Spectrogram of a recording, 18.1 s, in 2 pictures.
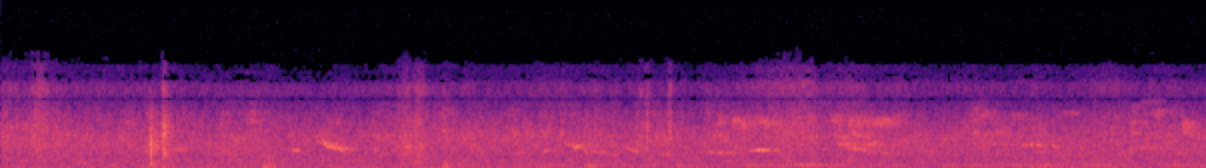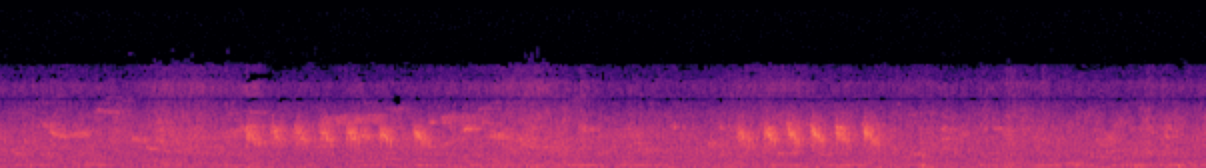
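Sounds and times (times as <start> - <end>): bird cooing: 4.0 - 18.0.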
